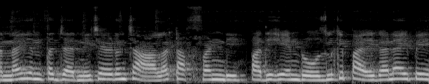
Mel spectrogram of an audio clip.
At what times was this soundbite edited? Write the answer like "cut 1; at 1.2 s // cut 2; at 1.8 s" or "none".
none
